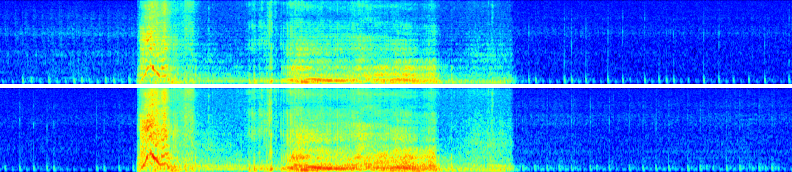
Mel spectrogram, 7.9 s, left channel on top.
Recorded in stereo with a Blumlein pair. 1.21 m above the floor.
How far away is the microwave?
No microwave in this recording.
